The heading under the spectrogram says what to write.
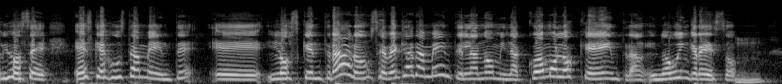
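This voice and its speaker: Projecting a raised voice, a woman speaks at a fairly slow pace with a high pitch, a bright, sharp tone and lively intonation. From Dominican Republic. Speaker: economist; guest. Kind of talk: radio interview. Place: studio. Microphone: studio mic.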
